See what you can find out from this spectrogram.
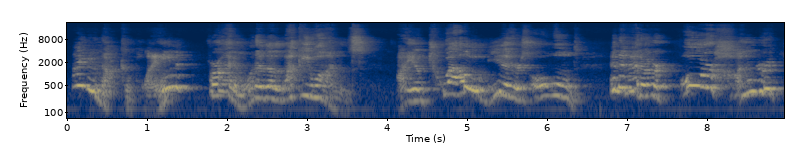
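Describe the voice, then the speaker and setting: A man's voice: very high voice, a little mellow, full character voice. A man voicing an old, wise boar who gives a rousing revolutionary speech in a dramatic book reading. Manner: impassioned speechmaking, rhetorical questions, swelling emphasis. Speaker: reader. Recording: very echoey room, far from mic.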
